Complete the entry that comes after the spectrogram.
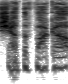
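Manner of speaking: hushed whisper. Retelling what a four-year-old said to Trump: imitating a whisper. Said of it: "He just whispered to him".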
